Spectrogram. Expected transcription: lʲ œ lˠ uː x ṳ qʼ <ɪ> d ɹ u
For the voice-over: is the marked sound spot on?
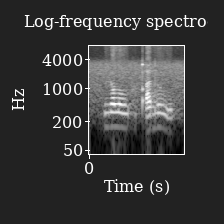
yes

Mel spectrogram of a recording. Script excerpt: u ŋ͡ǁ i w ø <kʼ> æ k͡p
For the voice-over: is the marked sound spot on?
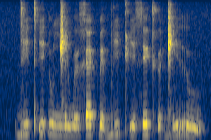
no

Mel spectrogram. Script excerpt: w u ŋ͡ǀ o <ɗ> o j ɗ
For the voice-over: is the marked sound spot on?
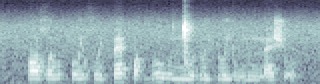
yes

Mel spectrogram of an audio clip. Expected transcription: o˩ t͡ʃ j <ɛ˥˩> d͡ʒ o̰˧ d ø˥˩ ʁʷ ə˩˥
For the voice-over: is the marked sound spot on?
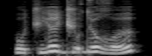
yes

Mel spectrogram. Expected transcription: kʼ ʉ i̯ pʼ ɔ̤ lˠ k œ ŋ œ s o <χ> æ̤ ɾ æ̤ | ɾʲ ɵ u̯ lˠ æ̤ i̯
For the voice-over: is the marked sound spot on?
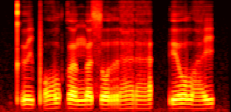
no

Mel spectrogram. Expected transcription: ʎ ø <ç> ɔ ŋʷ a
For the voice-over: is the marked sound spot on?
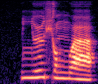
yes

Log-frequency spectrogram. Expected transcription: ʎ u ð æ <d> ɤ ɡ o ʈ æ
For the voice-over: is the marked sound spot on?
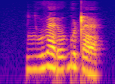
no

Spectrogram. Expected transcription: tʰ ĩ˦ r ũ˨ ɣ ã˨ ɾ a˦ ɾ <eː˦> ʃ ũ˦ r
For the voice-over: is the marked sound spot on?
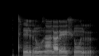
yes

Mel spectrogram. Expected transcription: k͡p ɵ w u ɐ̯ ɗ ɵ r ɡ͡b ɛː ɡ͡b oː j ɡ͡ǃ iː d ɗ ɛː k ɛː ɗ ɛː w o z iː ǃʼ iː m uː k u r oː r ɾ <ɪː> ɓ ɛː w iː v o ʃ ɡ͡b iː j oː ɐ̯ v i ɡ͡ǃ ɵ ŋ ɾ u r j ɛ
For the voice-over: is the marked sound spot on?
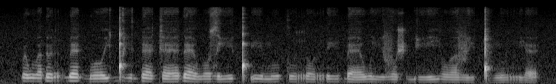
no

